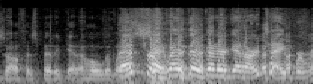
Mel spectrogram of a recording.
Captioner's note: laughs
